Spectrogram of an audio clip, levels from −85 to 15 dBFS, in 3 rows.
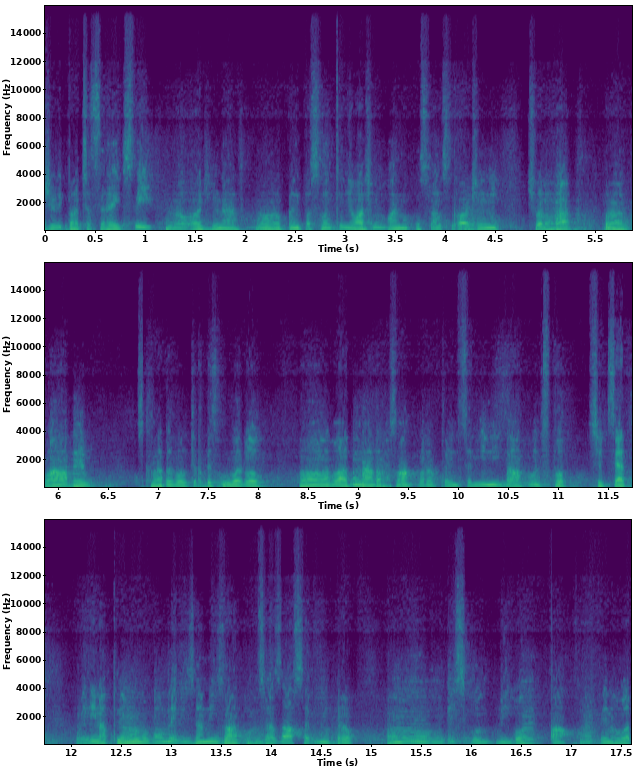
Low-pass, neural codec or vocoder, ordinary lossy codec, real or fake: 14.4 kHz; codec, 44.1 kHz, 0.9 kbps, DAC; Opus, 24 kbps; fake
